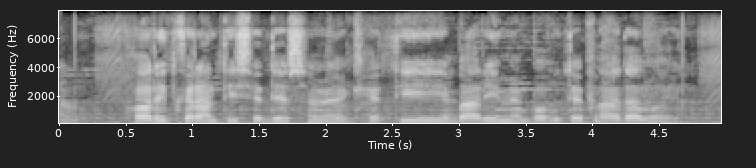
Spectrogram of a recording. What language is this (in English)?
Bhojpuri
